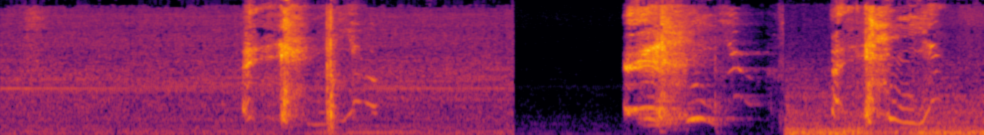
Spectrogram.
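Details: Three explosive sneezes, each with a quick intake of breath before the burst, over steady background noise; sneezing.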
